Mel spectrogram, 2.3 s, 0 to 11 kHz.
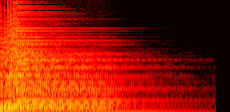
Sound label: D 7th Sharp 9th D down Guitar Open D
